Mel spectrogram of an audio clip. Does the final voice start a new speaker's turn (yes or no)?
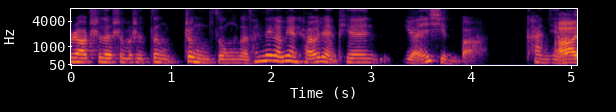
yes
